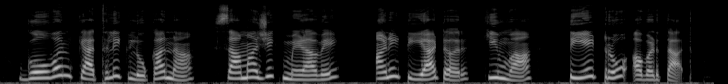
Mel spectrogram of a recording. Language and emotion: Marathi, neutral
